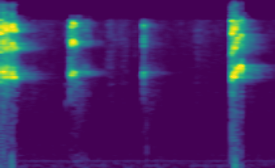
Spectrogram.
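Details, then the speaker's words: Garage door roller, turned by hand: turns stiffly with four sharp high squeaks; bearings shot, no longer rolling. "you still turn you can hear the bearings in there just having a good old time this one i think the bearings are shot in that one"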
